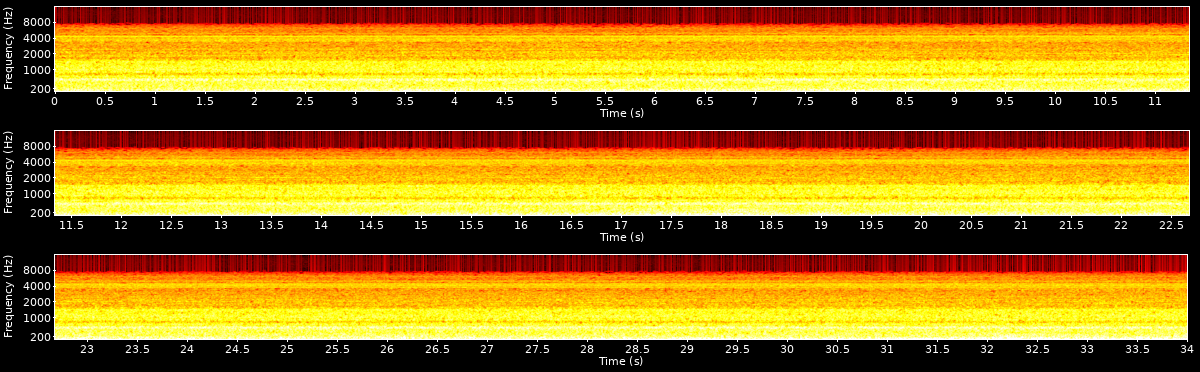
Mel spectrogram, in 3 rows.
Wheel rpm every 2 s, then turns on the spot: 0, 0, 0, 0, 0, 0, 0, 0, 0, 0, 0, 0, 0, 0, 0, 0, 0.
none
